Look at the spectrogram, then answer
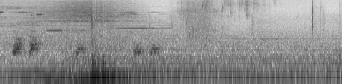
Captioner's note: disjointed music; dog barking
